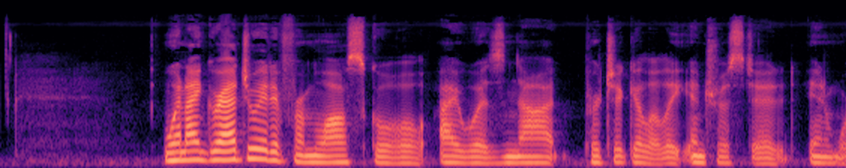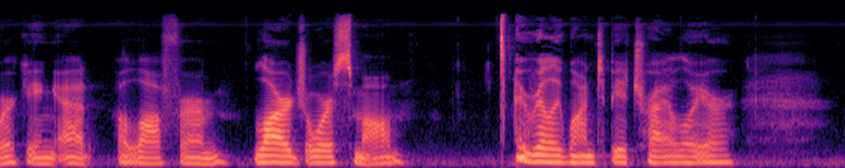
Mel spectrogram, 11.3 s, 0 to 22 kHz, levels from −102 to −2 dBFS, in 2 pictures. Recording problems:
none

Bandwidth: 15 kHz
